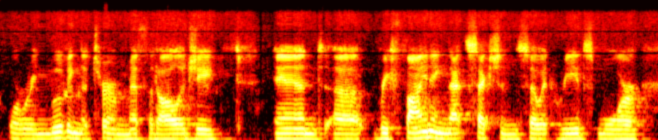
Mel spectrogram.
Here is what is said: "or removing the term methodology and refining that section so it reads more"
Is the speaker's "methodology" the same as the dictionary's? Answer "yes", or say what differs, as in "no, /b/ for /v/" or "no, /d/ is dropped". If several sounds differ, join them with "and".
yes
